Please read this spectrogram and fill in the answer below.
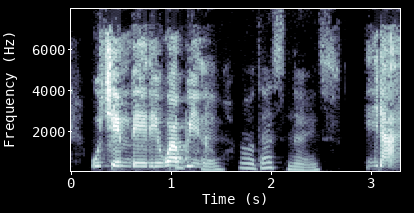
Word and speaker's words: Uchembere Wabwino: It's Uchembere Wabwino. Uchembere Wabwino.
